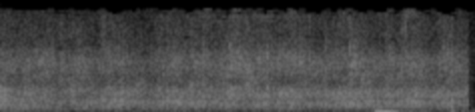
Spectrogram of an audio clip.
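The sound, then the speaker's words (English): An audience claps together in a dense, steady burst of applause that holds at an even level for a couple of seconds, with no voices over it. “I think we should give Claire a big round of applause for”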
